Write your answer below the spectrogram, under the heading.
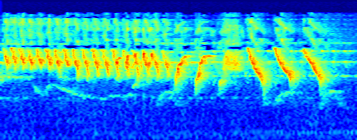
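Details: Canary master song, used to get other canaries singing: a rapid, even trill of high notes that shifts into a string of loud, downslurred sweeping whistles, roughly five in quick succession.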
